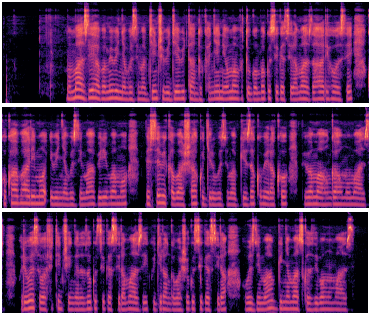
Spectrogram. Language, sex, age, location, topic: Kinyarwanda, male, 25-35, Nyagatare, agriculture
